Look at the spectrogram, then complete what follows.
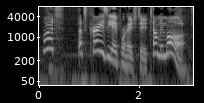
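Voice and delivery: high, loud astonished squeal; playfully over-the-top surprise at a viewer's news; mock amazement. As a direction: gush like you can't believe it.

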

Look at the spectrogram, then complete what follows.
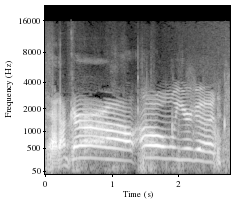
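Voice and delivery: very high, slow, gushing praise; drawn-out sweet dog praise. Real, not acted.

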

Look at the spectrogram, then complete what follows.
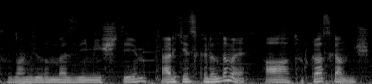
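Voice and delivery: low, hushed muttering; talking quietly. Real, not acted. Player sneaking invisible into danger, talking quietly. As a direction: keep it down as if sneaking. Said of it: "Ben niye sessiz konuşuyorum".

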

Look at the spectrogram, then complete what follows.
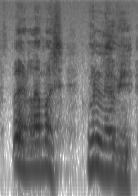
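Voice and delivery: soft, low imitation of a concerned wife; lightly voiced, hushed plea; gentle pleading quote. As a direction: retell it softly and carefully. Retells a church member's gentle complaint.

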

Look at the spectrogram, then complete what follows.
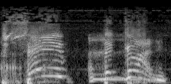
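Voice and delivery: very slow, high, hushed declaration; slow high dramatic hush; mock heroic. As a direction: proclaim it like a dying hero.

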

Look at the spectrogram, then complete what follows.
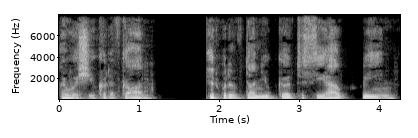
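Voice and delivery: grieving father. Acted. Bob tells his wife of the grave, grief breaking through. Bob speaks of Tiny Tim.

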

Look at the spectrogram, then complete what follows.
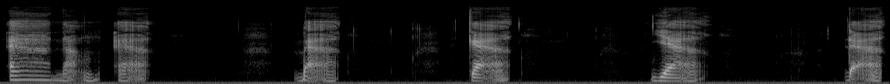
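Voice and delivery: "Bả, Cả, Dạ, Đã" cut short and dropped low. Shown as a demonstration. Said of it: "makes the word sounds shorter and low".

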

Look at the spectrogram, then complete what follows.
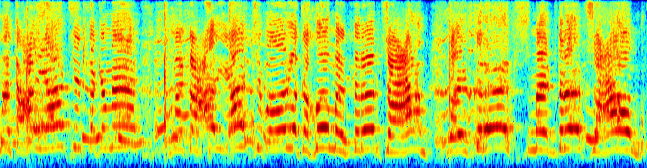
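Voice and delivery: high shouted tirade; angry ranting. Acted. Ranting about his brother.

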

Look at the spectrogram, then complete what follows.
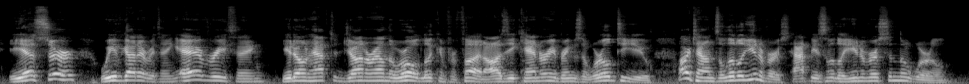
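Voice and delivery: loud, high, pushy sales pitch; booming salesman mayor. Acted. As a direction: sell the town like a carnival barker.

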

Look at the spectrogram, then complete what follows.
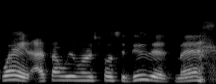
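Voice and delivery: high, protesting disbelief; mock indignant surprise. Fighter to the champion, protesting in high surprise. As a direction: cry foul, half laughing. Swept after being told ease up.

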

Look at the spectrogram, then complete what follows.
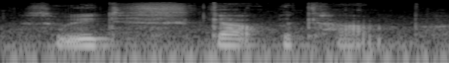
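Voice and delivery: hushed, breathy whisper while sneaking. Real, not acted. Sneaking past a camp, whispering. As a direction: whisper so the enemy won't hear.

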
